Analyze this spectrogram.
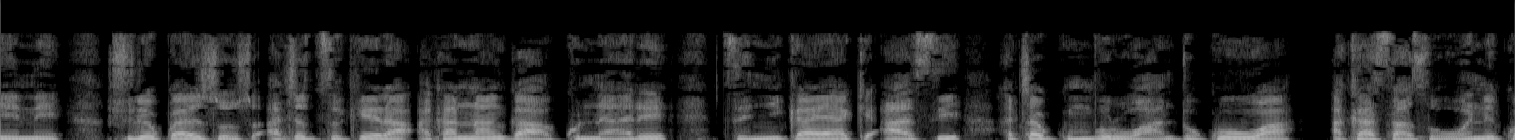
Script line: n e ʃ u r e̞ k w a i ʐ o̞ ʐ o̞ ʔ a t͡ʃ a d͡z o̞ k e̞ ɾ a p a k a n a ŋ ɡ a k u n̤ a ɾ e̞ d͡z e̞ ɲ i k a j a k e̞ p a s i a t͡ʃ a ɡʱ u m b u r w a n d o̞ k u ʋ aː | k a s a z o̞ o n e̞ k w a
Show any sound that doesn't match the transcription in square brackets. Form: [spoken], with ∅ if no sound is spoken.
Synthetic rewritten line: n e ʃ u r e̞ k w a i ʐ o̞ ʐ o̞ ʔ a t͡ʃ a d͡z o̞ k e̞ ɾ a [ʔ] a k a n a ŋ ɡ a k u n̤ a ɾ e̞ d͡z e̞ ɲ i k a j a k e̞ [ʔ] a s i a t͡ʃ a ɡʱ u m b u r w a n d o̞ k u [w] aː | k a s a z o̞ o n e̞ k w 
